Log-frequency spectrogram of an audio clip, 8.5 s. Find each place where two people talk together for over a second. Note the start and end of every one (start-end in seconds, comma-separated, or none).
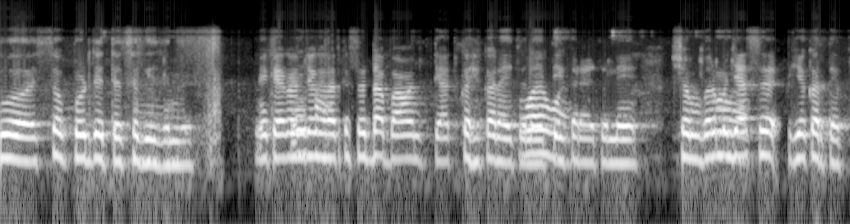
none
